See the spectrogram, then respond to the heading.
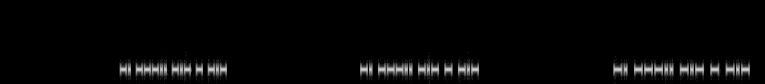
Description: Morse code, heard as a keyed tone, about 52 wpm, 690 Hz. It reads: N8KTK N8KTK N8KTK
